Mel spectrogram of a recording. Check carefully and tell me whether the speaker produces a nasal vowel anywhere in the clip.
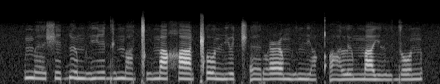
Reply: no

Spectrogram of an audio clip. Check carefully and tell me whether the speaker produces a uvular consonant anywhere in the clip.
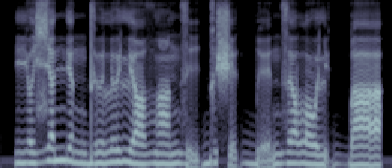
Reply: no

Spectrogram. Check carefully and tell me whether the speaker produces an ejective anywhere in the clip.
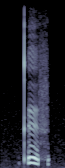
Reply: yes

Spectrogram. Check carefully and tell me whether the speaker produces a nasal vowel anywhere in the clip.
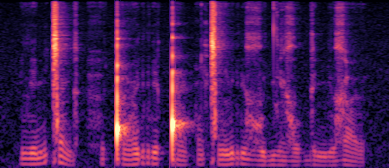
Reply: yes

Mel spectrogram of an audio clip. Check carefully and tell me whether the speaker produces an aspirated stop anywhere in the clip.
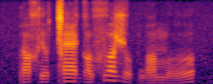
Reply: no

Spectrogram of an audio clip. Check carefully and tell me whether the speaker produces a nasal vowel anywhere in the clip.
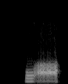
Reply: no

